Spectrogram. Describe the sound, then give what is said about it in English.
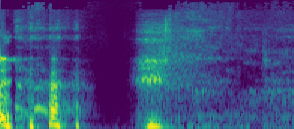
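A few short voiced bursts, then a brief pause and a single harsh, breathy cough that trails off into quiet breathing. “I think this is the last day of the cough, I swear.”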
